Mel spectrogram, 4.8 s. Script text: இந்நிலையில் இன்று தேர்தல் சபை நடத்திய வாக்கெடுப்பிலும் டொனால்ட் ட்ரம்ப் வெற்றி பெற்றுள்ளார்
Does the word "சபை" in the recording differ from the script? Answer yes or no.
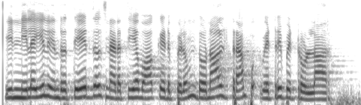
yes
